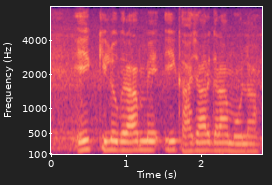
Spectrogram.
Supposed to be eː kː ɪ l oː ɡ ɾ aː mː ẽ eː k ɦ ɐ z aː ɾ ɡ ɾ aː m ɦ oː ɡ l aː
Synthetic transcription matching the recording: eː kː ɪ l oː ɡ ɾ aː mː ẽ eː k ɦ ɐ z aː ɾ ɡ ɾ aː m ɦ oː l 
